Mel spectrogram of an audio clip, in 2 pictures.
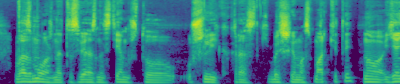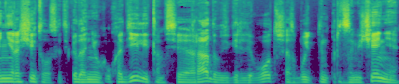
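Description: In a very clean recording with a silent background and a dry, close sound with no echo, a man talks very fast at a fairly low pitch with ordinary pitch variation. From Belarus, Minsk. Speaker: clothing brand founder. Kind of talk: interview.

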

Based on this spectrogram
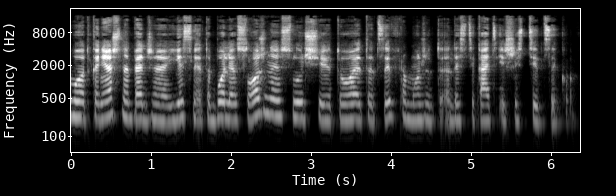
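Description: A woman talks at a moderate pace and medium pitch with hardly any pauses. Her intonation stays monotone and flat. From Belarus, Minsk. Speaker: product manager. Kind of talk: interview.

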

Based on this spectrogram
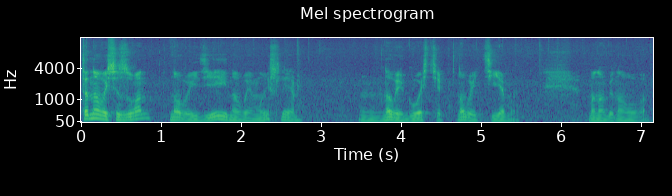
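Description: Over noticeable background noise, a man with a very deep, low pitch talks at a moderate pace, with ordinary pitch variation and long, frequent pauses. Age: 30s. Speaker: podcast host, life coach. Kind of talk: solo podcast monologue, unscripted. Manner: casual, conversational.

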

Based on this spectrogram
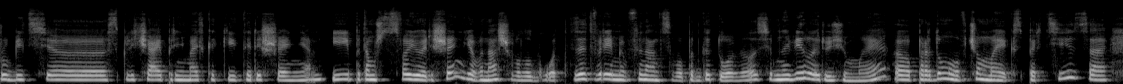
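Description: A woman's fairly high voice with a dark, mellow tone, fairly even intonation, a moderate pace and hardly any pauses. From Belarus, Vitebsk. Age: 20s. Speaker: PR specialist. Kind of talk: personal story.

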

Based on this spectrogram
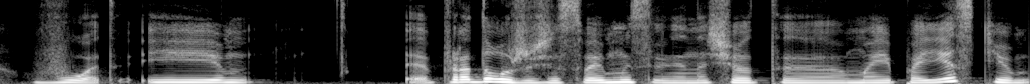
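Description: In a dark, mellow tone, a woman speaks at a very slow pace with a medium pitch and fairly even intonation, the sound dry and close with no echo. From Germany. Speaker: music podcast host. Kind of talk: casual monologue. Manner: emotional, trembling voice.

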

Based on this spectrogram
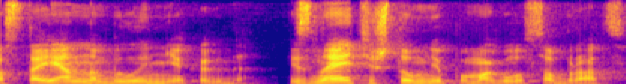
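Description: In a very clean recording with a silent background, a man with vocal fry moves at a fairly quick pace through very wide pitch swings. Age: 30s. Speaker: podcast host. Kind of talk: solo podcast monologue.

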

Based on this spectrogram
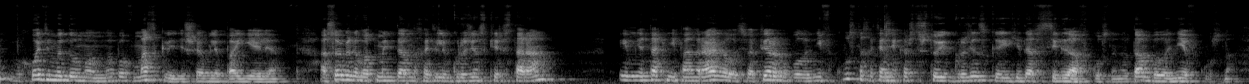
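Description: A fairly low, quick-paced woman's voice with ordinary pitch variation, audible room echo and noticeable background noise. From Russia, Nizhny Novgorod. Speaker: interview guest, mother and book blogger. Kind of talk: casual interview. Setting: call.

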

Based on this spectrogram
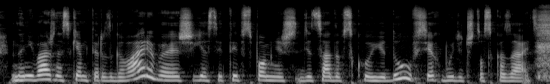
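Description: Noticeable background noise sits behind a woman at medium pitch. She talks with hardly any pauses and ordinary pitch variation. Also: moderate pace. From Israel. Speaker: coach and researcher. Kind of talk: interview conversation.

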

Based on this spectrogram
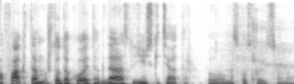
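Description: This man has an unremarkable speaking voice, a medium pitch and ordinary pitch variation. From Bryansk region, Russia. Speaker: podcast host. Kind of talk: casual chat.

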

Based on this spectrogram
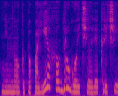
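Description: Speaking at a moderate pace, a woman uses a fairly low pitch and lively intonation.

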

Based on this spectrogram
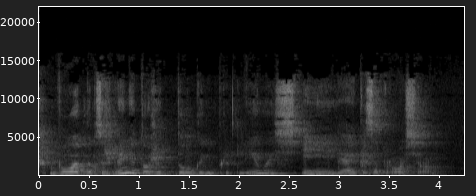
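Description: A woman talks at a moderate pace with ordinary pitch variation. Noticeable background noise and audible room echo fill the recording. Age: 20s. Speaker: choir singer and podcast co-host. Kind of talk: casual chat.

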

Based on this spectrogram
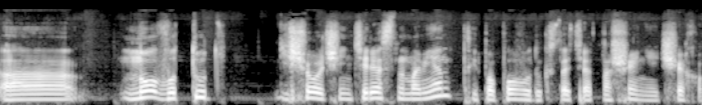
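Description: A fairly quick pace with a dry, close sound and no echo. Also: man. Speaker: university student. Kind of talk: casual chat.

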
